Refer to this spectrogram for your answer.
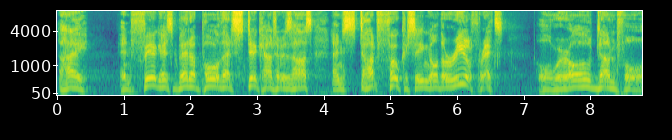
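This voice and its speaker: Using a put-on character voice, a man sounds raspy, with a fairly high pitch and a fairly slow pace. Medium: video game. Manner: blunt, gruff.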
